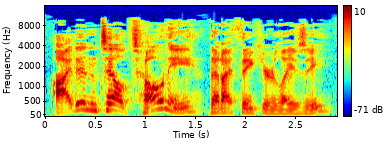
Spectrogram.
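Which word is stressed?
Tony. The stress falls on the word Tony. Someone other than Tony was told. "That means maybe I told somebody besides Tony"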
